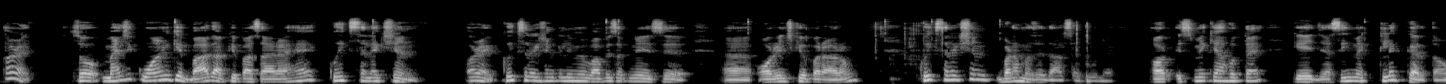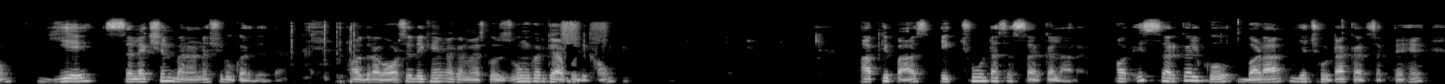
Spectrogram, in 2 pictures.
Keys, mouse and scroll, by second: 0.0 space, 1.6-5.9 drag, 7.1 space, 7.3 click, 7.6 space, 9.2-13.0 ctrl+drag, 13.5-17.7 drag, 17.7 ctrl+d, 21.6 ctrl+=, 26.6 space, 26.7 click, 27.1 space.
